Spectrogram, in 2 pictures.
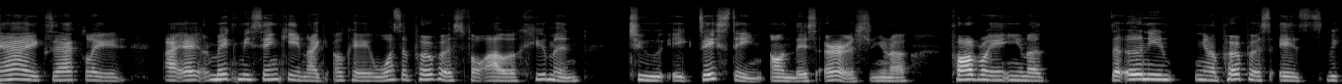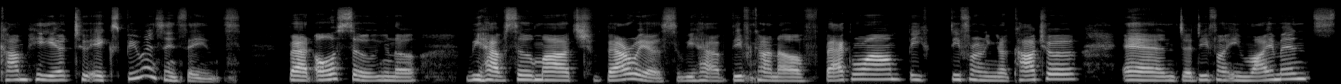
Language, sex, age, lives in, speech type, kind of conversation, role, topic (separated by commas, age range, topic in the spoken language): English, female, 45-49, United States, conversation, unstructured, none, What is the best piece of advice you have heard lately, and how has it changed you?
